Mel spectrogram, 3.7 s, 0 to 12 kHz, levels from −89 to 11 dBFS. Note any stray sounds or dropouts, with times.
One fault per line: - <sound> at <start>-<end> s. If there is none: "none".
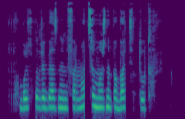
- dropout at 1.7-1.7 s
- dropout at 2.5-2.6 s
